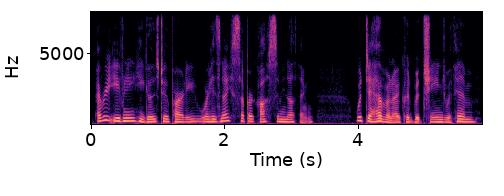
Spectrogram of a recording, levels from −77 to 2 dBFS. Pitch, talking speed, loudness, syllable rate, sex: 180 Hz, 235 wpm, -18 LUFS, 6.5 syllables/s, female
